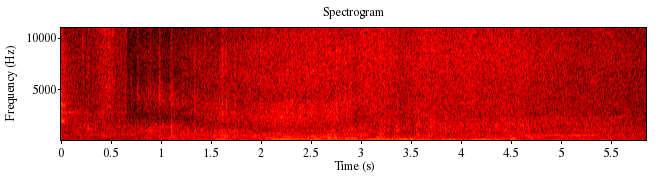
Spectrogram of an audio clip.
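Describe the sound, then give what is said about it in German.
A jet ski engine drones steadily for several seconds, its buzzing pitch rising and dipping slightly, loud and continuous with no voices. “Für alle, die das Geräusch am Schluss nicht zuordnen konnten, das war der Sound eines Jetskis, auch wenn ich glaube, dass man damit in Fürth firm sein sollte.”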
